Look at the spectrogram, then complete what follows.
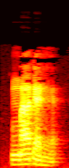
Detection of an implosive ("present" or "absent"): present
